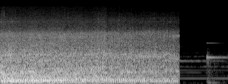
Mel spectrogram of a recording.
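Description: Loud street traffic noise with a motor vehicle's engine running close by, cut off suddenly near the end.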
